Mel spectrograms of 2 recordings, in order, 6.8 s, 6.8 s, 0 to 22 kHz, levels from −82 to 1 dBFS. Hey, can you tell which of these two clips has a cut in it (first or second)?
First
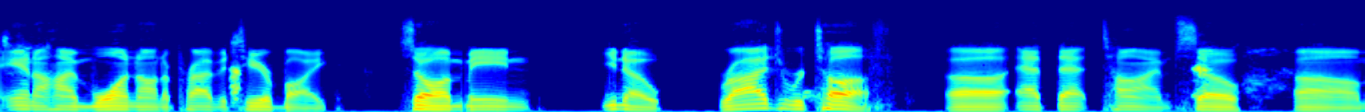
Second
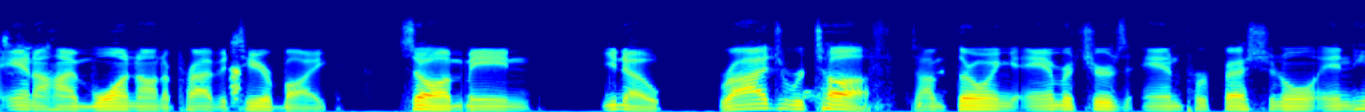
second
